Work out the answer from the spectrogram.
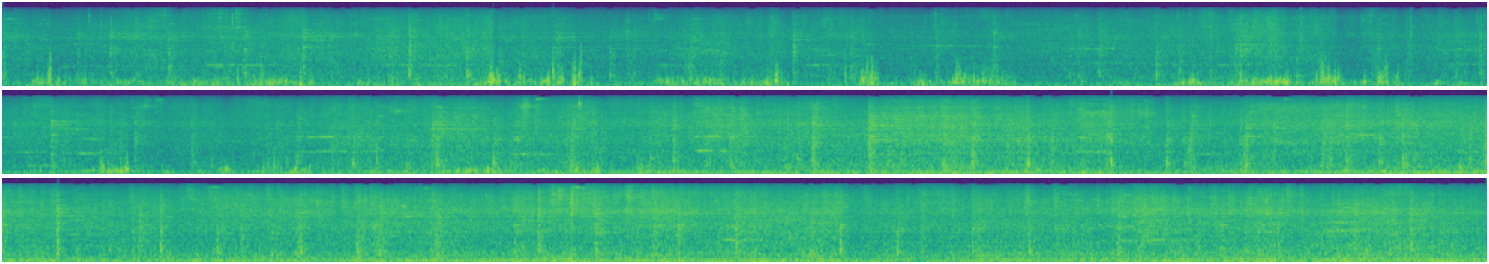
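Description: Empty covered hopper cars of a long freight train rolling past, their wheels clacking over rail joints. The first dozen seconds are uneven knocks, then it settles into a steadier rumble.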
